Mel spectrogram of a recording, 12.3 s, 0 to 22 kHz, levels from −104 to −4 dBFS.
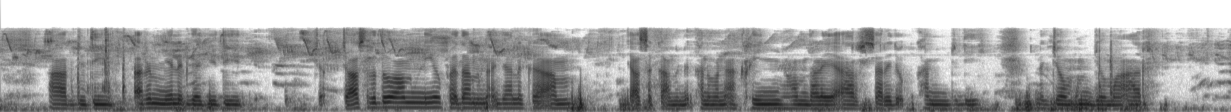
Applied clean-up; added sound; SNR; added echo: none; none; none; none.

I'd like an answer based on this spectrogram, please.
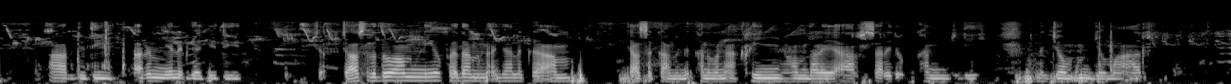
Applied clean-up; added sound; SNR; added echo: classical method spectral subtraction.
